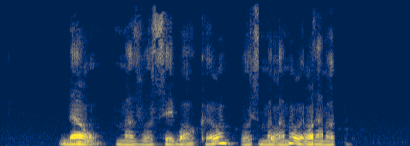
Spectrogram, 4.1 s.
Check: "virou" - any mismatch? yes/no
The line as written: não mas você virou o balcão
yes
